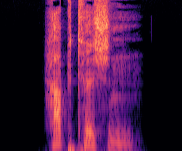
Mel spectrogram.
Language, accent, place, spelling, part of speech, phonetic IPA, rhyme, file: German, Germany, Berlin, haptischen, adjective, [ˈhaptɪʃn̩], -aptɪʃn̩, De-haptischen.ogg
- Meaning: inflection of haptisch: 1. strong genitive masculine/neuter singular 2. weak/mixed genitive/dative all-gender singular 3. strong/weak/mixed accusative masculine singular 4. strong dative plural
